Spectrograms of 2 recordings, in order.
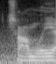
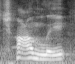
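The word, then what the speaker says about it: Cholmondeley: the Martian of chaly yes chomley I know it's spelled Chelli Deli but it's charmly uh but honestly why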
